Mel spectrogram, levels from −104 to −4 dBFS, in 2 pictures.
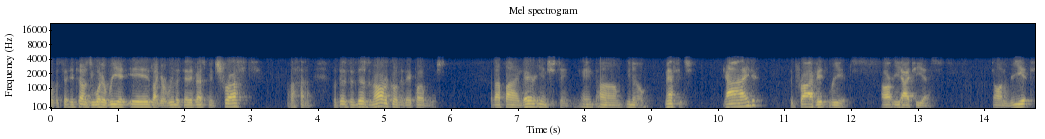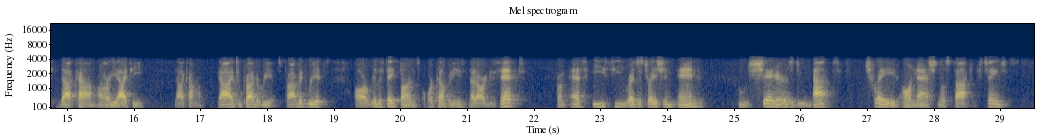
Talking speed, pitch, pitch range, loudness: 140 wpm, 115 Hz, 105-130 Hz, -33 LUFS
